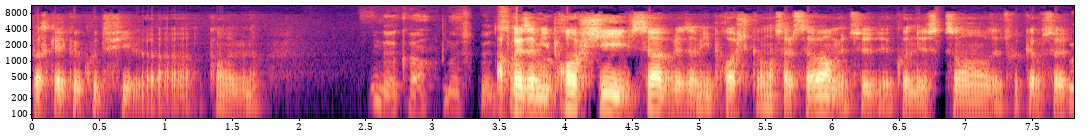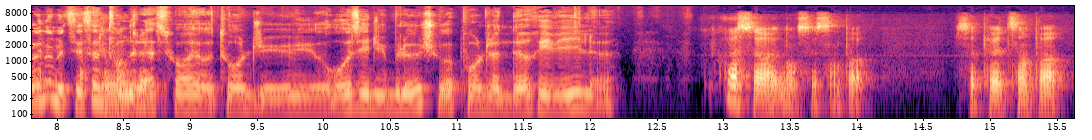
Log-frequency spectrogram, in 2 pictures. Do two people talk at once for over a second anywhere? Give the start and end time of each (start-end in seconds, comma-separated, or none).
none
